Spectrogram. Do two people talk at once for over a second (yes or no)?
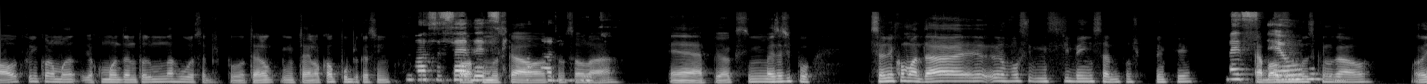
yes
